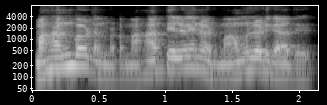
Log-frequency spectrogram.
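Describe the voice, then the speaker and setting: A man's voice: a little high, expressive, racing, pushed and bright, muffled recording. A man telling a comic story to a group, acting out the characters' quoted lines.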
